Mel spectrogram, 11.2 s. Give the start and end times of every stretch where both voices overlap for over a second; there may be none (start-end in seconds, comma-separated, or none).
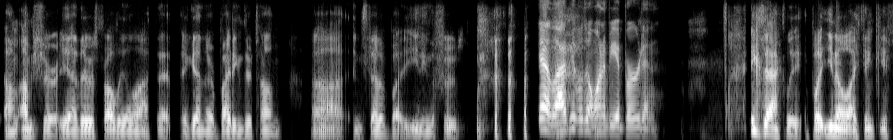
none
